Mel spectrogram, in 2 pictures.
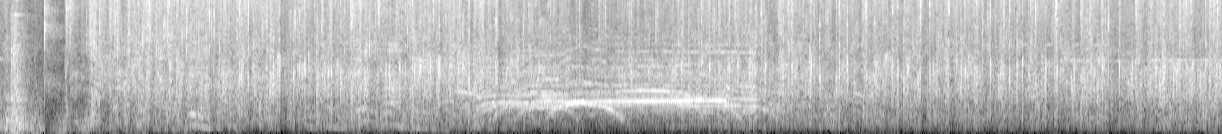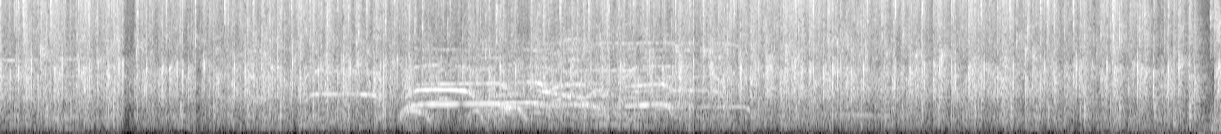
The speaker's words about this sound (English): Uh, can we please uh, start a little clap going here?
